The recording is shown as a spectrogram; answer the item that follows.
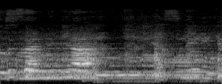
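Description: Pop song playing, with a girl's voice singing the melody.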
